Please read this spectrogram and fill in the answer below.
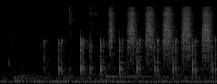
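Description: Pump-bottle makeup setting spray misted onto the face in a rapid series of short hissing spritzes, about six a second.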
